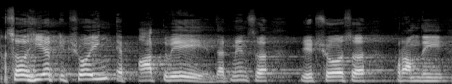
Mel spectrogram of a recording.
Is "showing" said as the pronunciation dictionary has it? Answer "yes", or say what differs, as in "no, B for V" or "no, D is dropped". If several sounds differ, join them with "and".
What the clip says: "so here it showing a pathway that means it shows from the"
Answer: yes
